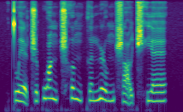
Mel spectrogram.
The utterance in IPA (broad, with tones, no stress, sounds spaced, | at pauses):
t̪ w ḛ˨˩ ɪ̯ ʈ͡ʂ ɻ̩˦ p w ɑ˥˧ ŋ ʈ͡ʂʰ ɤ˥˩ ŋ k ə˧˥ n ɻ ʊ˧˥ ŋ ʂ ɑ̰˨˩ ʊ̯ t͡ɕʰ j ɛ˥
